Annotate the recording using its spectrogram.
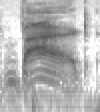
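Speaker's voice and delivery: put-on a lightly drawled Valley Girl "Bag.". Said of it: "Like, she'll be like".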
